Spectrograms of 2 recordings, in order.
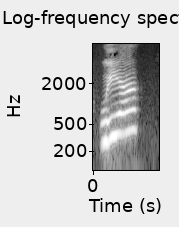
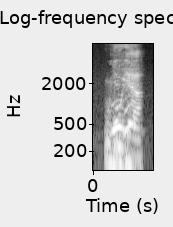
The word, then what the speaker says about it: Ouya: Ouya. – That's it. Ouya. Ouya. – Okay. Well. – O-U-Y-A.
